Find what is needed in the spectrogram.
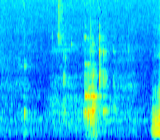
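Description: Mostly quiet handling of glassware: a faint glass tap just after the start and a brief soft sound about a second in, as a shot glass is pressed down into a jar of brine as a fermentation weight.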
